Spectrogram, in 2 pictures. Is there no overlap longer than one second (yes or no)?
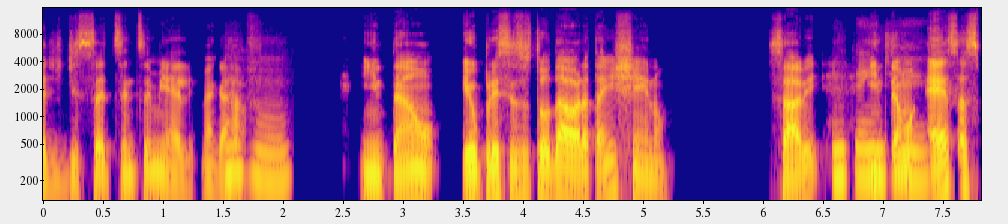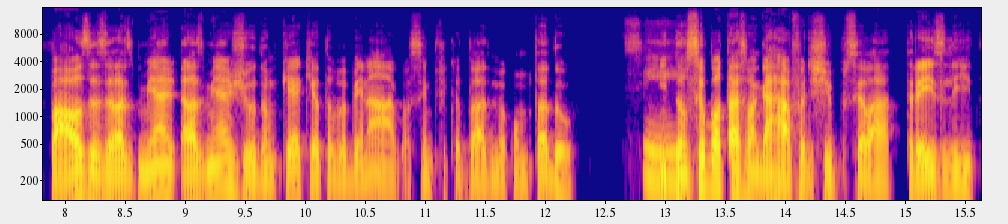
yes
